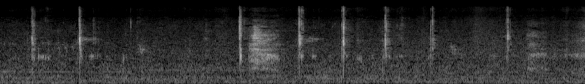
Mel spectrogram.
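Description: Close-up mouth sounds of someone chewing juicy santol fruit: a run of short, sharp wet smacks and clicks at uneven intervals, with one longer, noisier smack about two and a half seconds in.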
